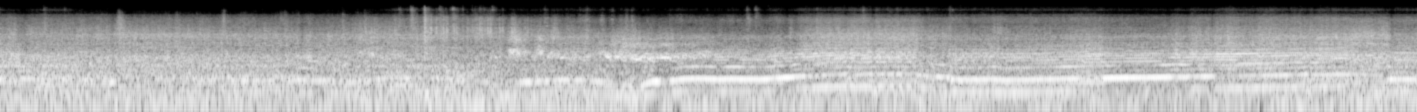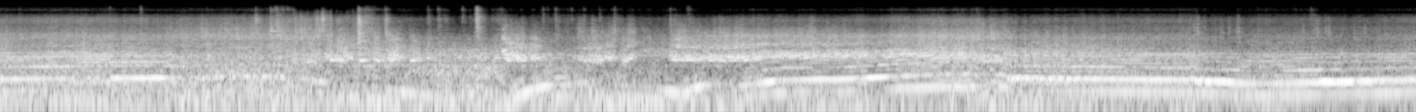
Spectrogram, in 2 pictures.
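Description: Racing car engine heard from inside the cockpit at full hill-climb pace: the note climbs with the revs and drops at each gear change. A little after halfway it swoops down and back up twice in quick succession.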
